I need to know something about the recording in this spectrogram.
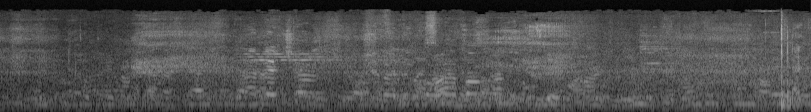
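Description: A crowd of people chatters in the distance outdoors.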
